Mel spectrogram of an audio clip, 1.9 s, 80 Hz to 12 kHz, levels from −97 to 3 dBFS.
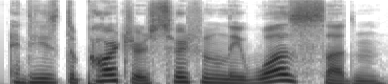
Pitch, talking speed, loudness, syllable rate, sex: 150 Hz, 185 wpm, -17 LUFS, 6.5 syllables/s, male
